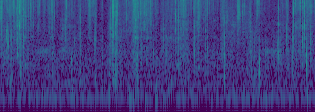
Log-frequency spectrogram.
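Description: Faint rustling and soft scattered clicks of a stack of photocards being flipped through and sorted by hand.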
